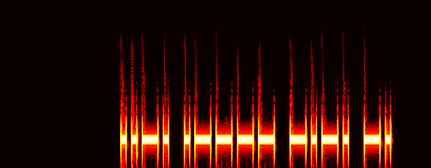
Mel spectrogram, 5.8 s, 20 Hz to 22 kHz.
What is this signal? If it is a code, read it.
Morse code, heard as a keyed tone, about 17 wpm, 700 Hz. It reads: F1CN
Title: DXCC-100 Call Signs - 4 Characters - Repeated 3x - 17wpm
